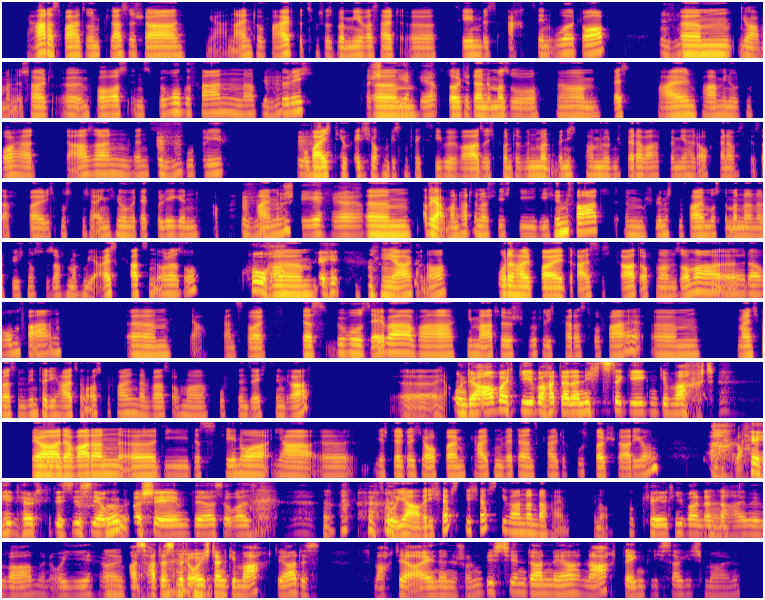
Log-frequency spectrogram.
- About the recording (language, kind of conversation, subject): German, podcast, Wie hat Homeoffice deinen Alltag verändert?
- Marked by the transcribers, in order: laughing while speaking: "okay"; chuckle; chuckle; unintelligible speech; laughing while speaking: "Ah, okay, das"; chuckle; unintelligible speech; chuckle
